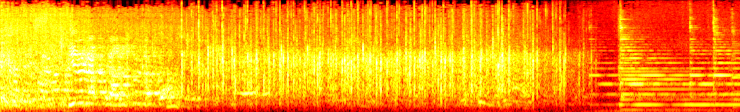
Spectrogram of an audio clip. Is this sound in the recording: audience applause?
yes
